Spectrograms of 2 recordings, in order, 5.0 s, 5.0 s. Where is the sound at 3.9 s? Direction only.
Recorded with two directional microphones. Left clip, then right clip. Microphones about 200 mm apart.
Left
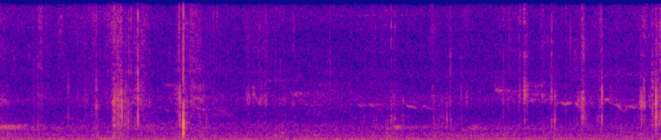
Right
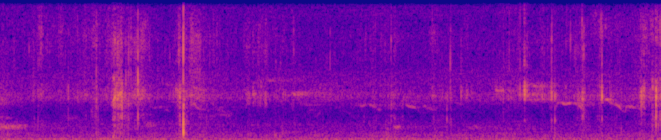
15° left (ahead or behind).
